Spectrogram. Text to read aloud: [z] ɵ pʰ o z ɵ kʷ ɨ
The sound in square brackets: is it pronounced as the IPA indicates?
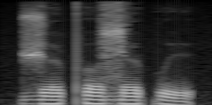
no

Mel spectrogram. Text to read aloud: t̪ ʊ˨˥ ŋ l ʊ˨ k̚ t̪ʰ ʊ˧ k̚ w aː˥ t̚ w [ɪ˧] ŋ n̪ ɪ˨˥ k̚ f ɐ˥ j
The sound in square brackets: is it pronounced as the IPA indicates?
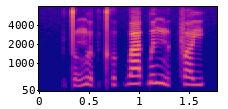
no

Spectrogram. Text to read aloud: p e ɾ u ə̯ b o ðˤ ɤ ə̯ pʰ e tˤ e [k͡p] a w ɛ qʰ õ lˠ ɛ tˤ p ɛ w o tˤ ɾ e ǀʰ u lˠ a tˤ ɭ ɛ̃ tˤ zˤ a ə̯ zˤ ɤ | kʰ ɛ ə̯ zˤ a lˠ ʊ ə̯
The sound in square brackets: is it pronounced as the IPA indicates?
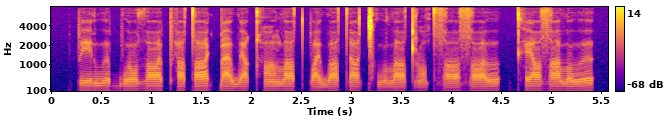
yes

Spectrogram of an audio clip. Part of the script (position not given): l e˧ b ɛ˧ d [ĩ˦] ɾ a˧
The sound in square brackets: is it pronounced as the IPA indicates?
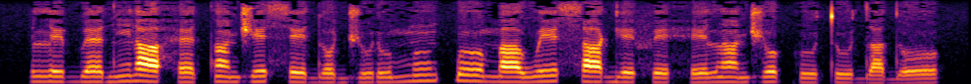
yes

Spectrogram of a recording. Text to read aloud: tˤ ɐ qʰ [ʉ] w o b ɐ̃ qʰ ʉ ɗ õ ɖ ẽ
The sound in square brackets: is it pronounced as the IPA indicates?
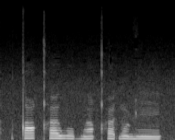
no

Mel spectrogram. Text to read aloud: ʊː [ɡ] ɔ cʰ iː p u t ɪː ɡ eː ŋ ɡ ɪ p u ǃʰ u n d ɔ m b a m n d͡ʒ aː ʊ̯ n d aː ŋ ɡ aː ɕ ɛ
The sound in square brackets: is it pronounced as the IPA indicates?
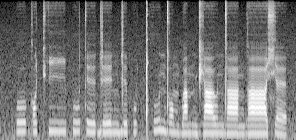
yes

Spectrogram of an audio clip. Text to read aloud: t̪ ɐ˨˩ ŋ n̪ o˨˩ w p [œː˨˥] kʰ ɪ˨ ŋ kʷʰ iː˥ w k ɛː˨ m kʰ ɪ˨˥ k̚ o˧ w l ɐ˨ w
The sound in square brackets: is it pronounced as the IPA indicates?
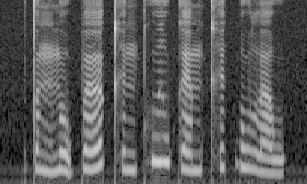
yes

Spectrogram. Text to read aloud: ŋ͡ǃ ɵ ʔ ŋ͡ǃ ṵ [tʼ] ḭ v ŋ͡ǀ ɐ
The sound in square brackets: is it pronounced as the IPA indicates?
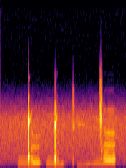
yes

